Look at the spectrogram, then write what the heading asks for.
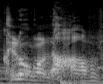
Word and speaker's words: Cthulhu: So Cthulhu is supposed to be pronounced like Cthulhu or something like that, but it sounds a bit like I'm being sick. So as the name comes up a lot, forgive me for sticking with Cthulhu.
